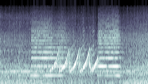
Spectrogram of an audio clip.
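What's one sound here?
A motorcycle engine revs up sharply several times.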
